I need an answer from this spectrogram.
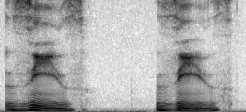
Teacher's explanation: And for the pronunciation of Z's, usually it'll be spelled like Z apostrophe S, but that final S, in fact, makes another Z sound. So think about it as Z, E, like a tense IY, and then another Z at the end.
